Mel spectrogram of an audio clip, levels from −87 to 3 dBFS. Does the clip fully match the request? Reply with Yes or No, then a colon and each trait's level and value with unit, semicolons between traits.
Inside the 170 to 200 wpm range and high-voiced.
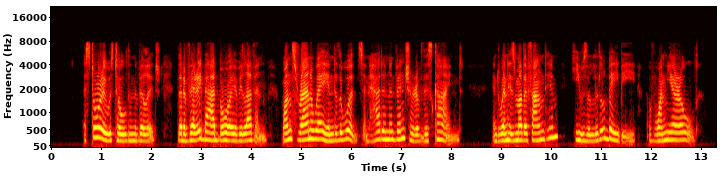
Yes: average, 190 wpm; high, 205 Hz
